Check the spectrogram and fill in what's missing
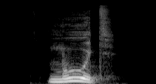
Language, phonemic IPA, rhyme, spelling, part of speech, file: German, /muːt/, -uːt, Mut, noun, De-Mut2.oga
- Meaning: 1. courage; bravery 2. mood; emotional state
